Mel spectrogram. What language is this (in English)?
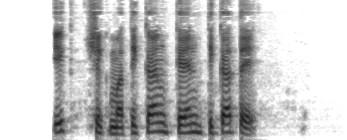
Orizaba Nahuatl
